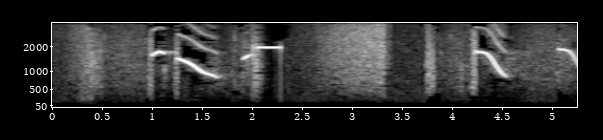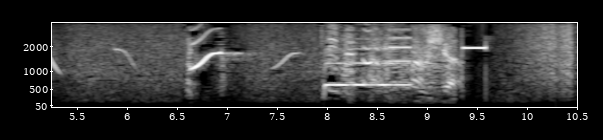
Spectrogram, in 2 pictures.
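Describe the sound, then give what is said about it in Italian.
Whistling transmitted over a CB radio: many short bursts of gliding whistle tones and steady beeping notes, thin and band-limited, separated by brief gaps. “Parla, non fischiare, se no non si capisce.”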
